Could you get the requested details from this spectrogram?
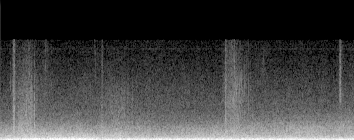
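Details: Low, rumbling wind buffets the microphone, with a few faint hissy gusts and no animal voices.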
